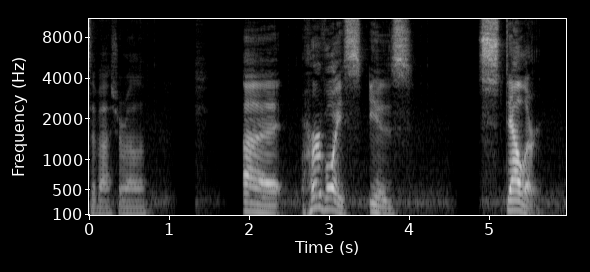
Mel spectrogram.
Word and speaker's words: Avasarala: Who played, Inspector Grayson in Arcane and, Counselor, Avasharala? In The Expanse, I think it's Avasharala. Her voice is stellar. Avasarala.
